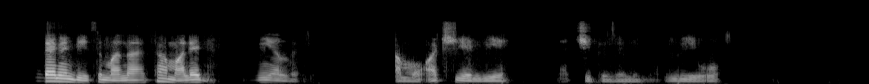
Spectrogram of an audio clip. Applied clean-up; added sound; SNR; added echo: neural mask model DeepFilterNet 3.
